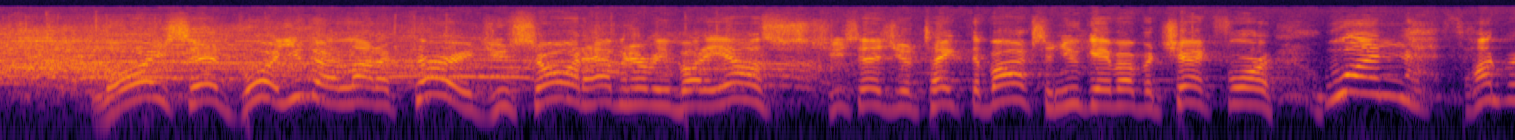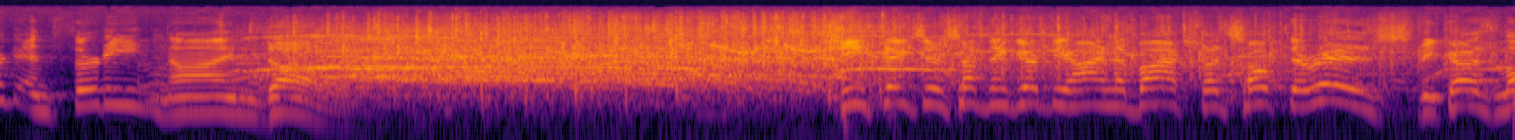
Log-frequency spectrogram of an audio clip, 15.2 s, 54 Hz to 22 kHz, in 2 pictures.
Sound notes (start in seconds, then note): 10.8 audience applauding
